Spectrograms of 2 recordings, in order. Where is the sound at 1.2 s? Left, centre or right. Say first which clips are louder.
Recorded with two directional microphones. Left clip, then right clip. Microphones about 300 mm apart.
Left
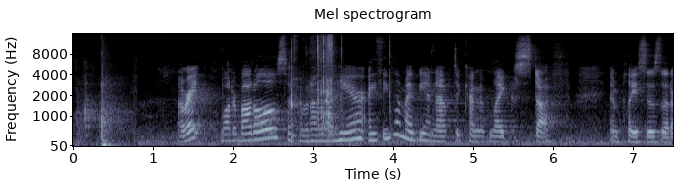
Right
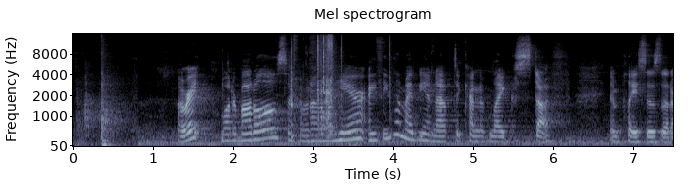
Right 1 dB; centre.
